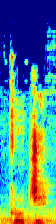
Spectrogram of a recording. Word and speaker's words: Croce: तो इटालियन और जर्मन जो लैंग्वेज होती है उसमें शब्दों का अलग ही प्रोनाउंसिएशन निकलता है कई बार। जैसे ग्रामसी की आपको स्पेलिंग डिफरेंट मिलेगी और उसका प्रोनाउंसिएशन अलग मिलेगा। तो ये CROCE क्रोचे।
